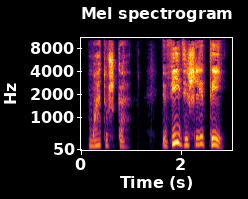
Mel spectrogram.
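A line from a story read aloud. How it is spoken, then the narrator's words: Rapid whisper. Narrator (Russian): часто шептал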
